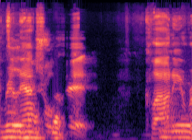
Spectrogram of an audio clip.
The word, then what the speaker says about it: Clowney: Clowney rhymes with Brownie.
